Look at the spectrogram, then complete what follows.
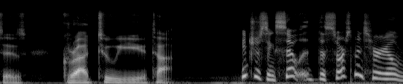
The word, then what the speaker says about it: gratuita: Apparently, the Minister of Education pronounced it incorrectly, stressing the gratuita.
